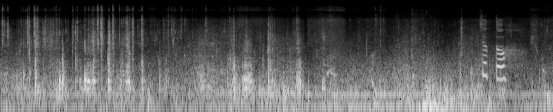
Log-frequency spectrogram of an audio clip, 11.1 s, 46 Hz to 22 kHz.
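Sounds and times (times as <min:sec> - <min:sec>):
knocks and clatter of gear: 0:00.0 - 0:06.6
low wind rumble: 0:00.0 - 0:11.0.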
